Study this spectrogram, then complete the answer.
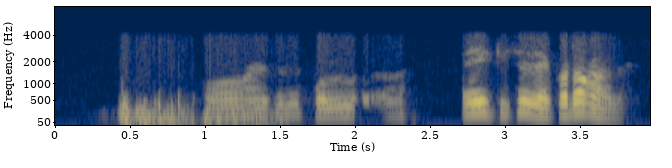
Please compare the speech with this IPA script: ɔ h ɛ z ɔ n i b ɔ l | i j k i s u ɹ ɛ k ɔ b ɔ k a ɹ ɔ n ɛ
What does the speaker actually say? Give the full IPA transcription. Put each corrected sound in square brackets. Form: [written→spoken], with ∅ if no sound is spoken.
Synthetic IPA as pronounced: ɔ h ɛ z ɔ n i [b→p] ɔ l | [i→e] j k i s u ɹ ɛ k ɔ [b→d] ɔ k a ɹ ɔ n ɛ

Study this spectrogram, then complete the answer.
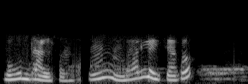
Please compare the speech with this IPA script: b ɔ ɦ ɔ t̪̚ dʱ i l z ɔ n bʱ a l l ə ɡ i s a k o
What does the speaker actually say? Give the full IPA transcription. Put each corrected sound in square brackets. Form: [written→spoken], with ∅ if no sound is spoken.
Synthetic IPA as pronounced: b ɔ ɦ [ɔ→u] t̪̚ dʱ [i→a] l [z→s] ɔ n bʱ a l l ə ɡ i s a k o

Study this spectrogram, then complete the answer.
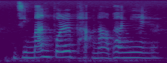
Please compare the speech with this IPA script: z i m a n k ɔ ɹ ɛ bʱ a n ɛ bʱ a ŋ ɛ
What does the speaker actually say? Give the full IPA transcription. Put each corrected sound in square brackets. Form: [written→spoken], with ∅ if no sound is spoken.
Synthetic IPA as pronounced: z i m a n [k→p] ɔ ɹ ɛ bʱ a n [ɛ→a] bʱ a ŋ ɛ

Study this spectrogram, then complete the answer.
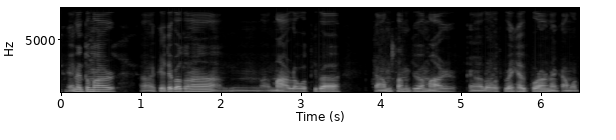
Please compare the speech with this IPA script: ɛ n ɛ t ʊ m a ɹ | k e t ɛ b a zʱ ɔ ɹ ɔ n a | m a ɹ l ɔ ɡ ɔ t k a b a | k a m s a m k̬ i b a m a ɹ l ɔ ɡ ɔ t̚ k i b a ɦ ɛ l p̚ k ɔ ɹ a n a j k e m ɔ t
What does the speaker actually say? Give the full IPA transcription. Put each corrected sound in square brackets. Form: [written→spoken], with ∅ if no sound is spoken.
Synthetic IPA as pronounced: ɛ n ɛ t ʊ m a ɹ | k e t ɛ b a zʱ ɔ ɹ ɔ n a | m a ɹ l ɔ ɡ ɔ t k [a→i] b a | k a m s a m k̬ i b a m a ɹ l ɔ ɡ ɔ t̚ k i b a ɦ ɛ l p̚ k ɔ ɹ a n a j k [e→a] m ɔ t

